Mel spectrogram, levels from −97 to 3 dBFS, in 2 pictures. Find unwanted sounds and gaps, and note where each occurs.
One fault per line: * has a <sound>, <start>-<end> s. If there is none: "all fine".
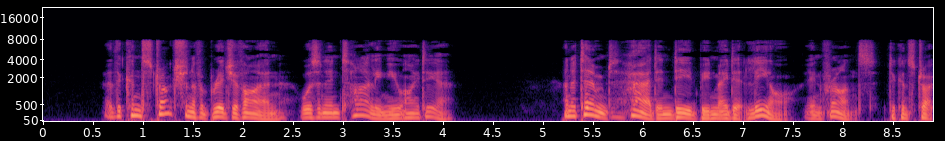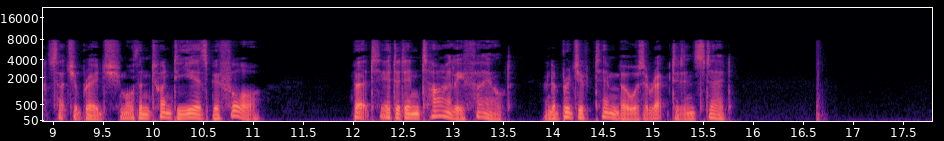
* has a thud, 16.6-16.8 s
